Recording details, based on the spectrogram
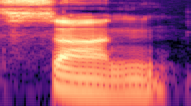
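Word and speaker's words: Sunn O))): Also, it's pronounced sun.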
